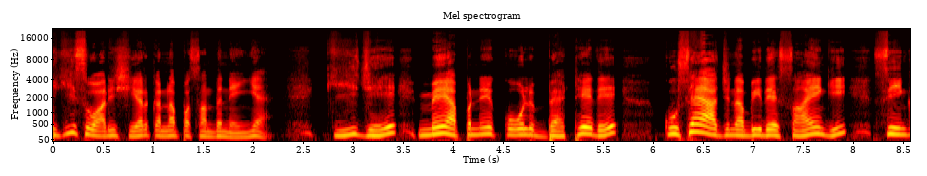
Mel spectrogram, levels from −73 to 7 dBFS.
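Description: Speech, with scattered short gaps between 4.49 and 5.69 s, starting just after "में अपने". Around seven brief dropouts, the longest roughly 30 ms, were filled by extending the preceding sound, concealing about 100 ms in total, or roughly 7% of that stretch. Each patch is heard as a small tick, smear or hiccup while the speech stays intelligible. The repairs also lengthen the passage by about 8 ms, consistent with lost or late packets being concealed at the receiver.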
